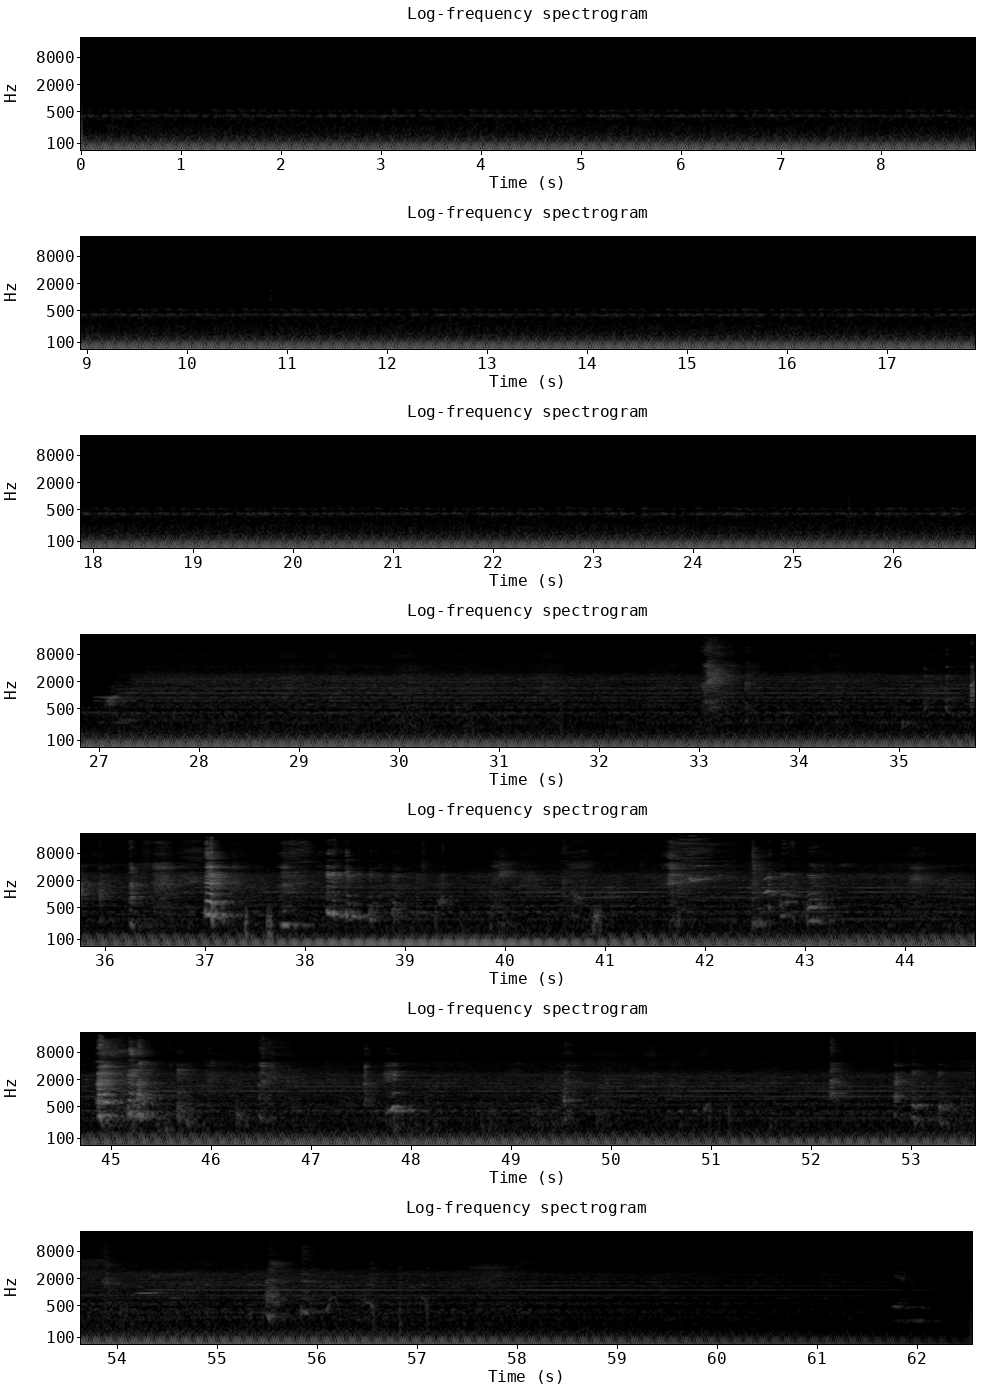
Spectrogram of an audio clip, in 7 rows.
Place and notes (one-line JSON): {"title": "fröndenberg, niederheide, garage of family harms", "date": "2010-04-09 17:11:00", "description": "third recording of the sound and light installation of finnbogi petursson in the garage of the family harms - here interrupted by spontaneous laughter of the families son.", "latitude": "51.48", "longitude": "7.72", "altitude": "161", "timezone": "Europe/Berlin"}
